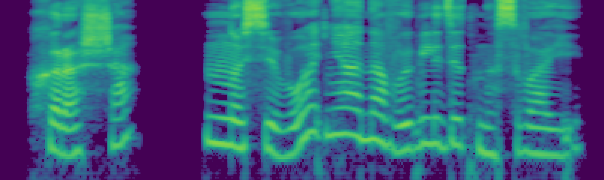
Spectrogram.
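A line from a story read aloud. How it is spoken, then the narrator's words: Hushed, secretive. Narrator (Russian): Роза Афонина, тихонько, чтобы никто не слышал, сказала своей приятельнице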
